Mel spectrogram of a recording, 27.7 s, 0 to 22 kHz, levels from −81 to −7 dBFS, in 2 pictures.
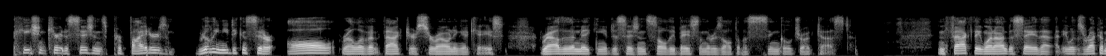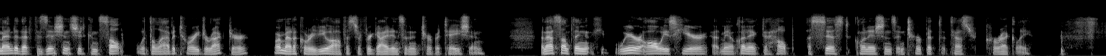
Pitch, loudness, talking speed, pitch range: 125 Hz, -28 LUFS, 160 wpm, 115-145 Hz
